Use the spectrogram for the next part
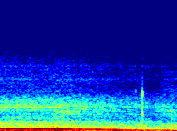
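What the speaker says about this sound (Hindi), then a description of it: "तो फैन का नॉइस आप सुन सकते रहोगे।" A Tata Tigor EV's cooling fan runs steadily while the car is switched off, a continuous hum with a low tonal drone, heard alone and at a constant level.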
